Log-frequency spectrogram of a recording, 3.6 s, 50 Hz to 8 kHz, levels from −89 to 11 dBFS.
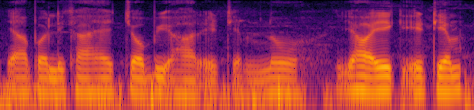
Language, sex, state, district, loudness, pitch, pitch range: Hindi, male, Himachal Pradesh, Shimla, -18 LUFS, 110 Hz, 105-115 Hz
